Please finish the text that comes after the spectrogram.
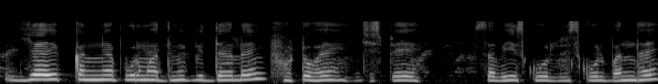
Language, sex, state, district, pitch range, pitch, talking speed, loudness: Hindi, male, Uttar Pradesh, Hamirpur, 185-215 Hz, 195 Hz, 120 wpm, -26 LUFS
